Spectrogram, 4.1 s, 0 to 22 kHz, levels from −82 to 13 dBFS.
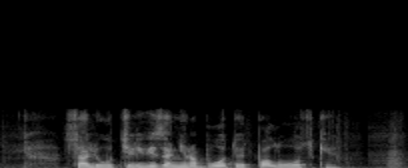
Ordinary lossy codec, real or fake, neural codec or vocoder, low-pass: none; real; none; none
